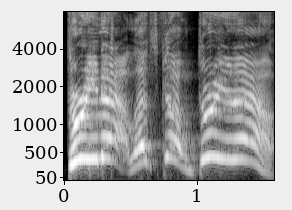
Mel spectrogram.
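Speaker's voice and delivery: very high, pumped-up, fired-up rallying holler. Recounting a game, acting out a player yelling at a smack-talking player, retelling fired-up yelling. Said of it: "Fletch is like yelling at him like".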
